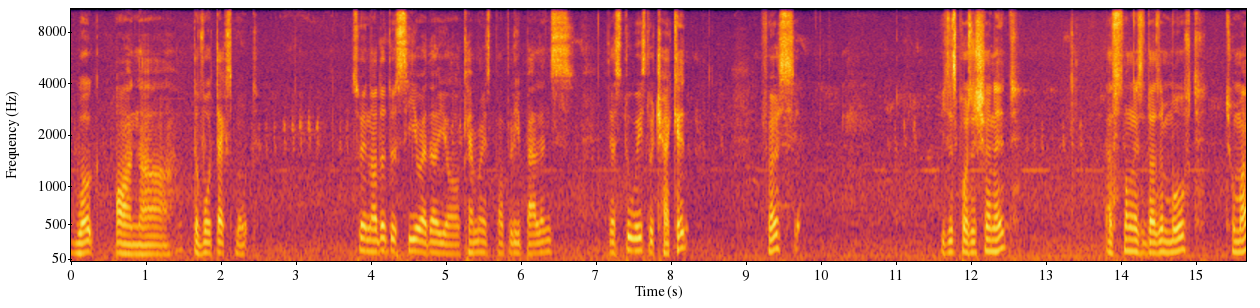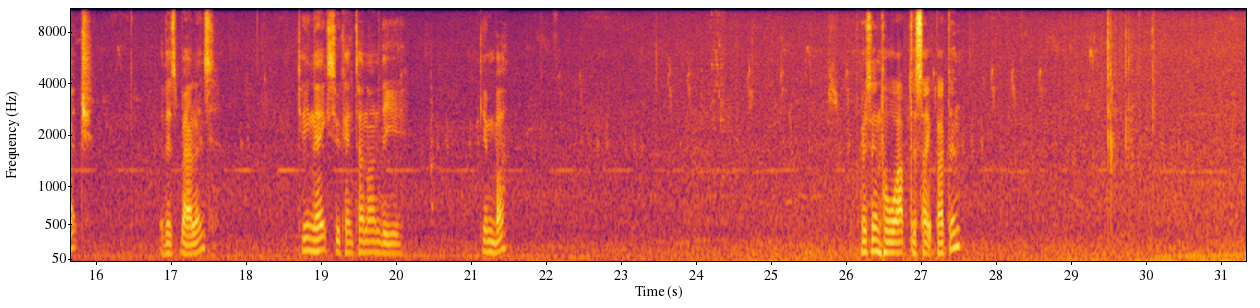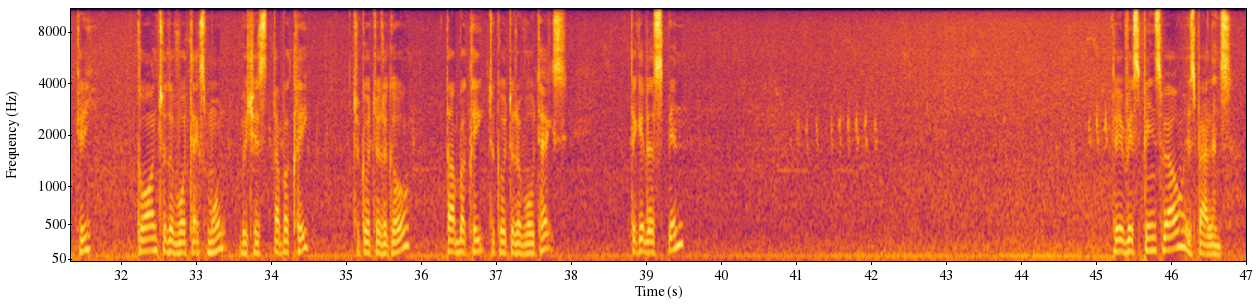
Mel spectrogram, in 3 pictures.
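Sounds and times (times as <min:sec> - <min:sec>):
bird chirps: 0:02.4 - 0:46.9.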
